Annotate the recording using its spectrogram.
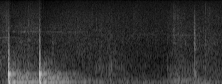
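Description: Two knocks on a table, about a third of a second apart, each ringing briefly: the signal knock given to invite a spirit to knock back. A faint click follows near the end.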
